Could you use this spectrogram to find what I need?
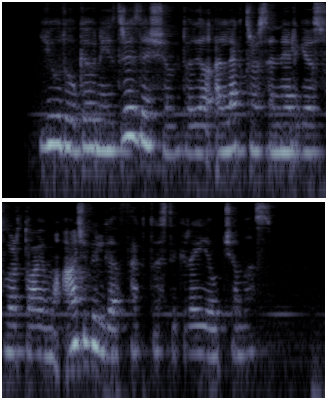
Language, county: Lithuanian, Klaipėda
